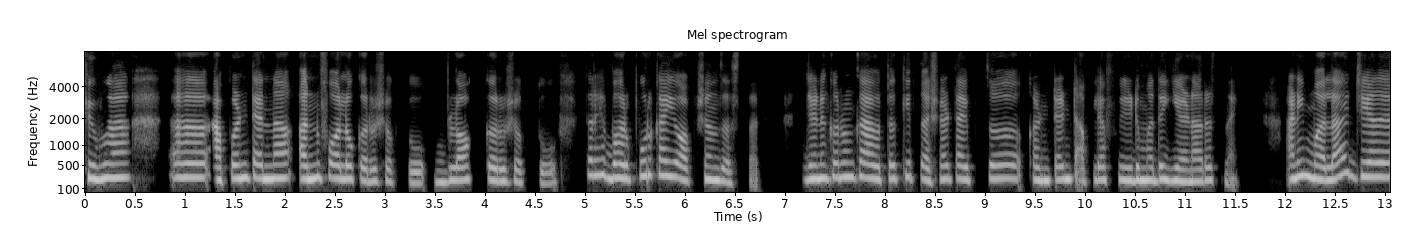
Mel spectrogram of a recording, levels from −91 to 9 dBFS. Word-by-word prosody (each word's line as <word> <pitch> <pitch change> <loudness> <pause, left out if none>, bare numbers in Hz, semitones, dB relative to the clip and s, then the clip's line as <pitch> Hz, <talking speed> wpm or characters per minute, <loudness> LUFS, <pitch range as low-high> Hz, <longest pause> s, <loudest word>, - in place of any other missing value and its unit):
किंवा 265 +1 +4 0.5
अ, 270 - -3 0.4
आपण 255 +4 +2
त्यांना 255 0 +4 0.2
अनफॉलो 250 0 +3
करू 215 -2 -2
शकतो, 195 -3 -7 0.2
ब्लॉक 225 +2 0
करू 220 -2 +1
शकतो. 190 -3 -9 0.3
तर 310 - -1
हे 315 - +1
भरपूर 260 +4 +1
काही 305 -1 +1
ऑप्शन 235 -2 +1
असतात. 185 +1 -12 0.5
जेणेकरून 260 +3 +2
काय 270 -2 +2
होतं, 250 0 -1
की 285 - -5
तशा 230 +1 -3
टाइपचं 250 +1 -3
कंटेंट 235 +1 0
आपल्या 235 +3 -4
फीडमध्ये 230 0 +3
येणारच 215 +1 +1
नाही. - - -12 0.5
आणि 255 +4 +4
मला 250 -3 +3 0.2
ज्या 285 -1 +2
245 Hz, 140 wpm, -23 LUFS, 225-260 Hz, 0.5 s, किंवा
